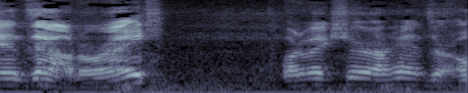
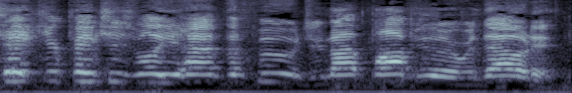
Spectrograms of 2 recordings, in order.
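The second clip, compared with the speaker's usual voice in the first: ordinary talk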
